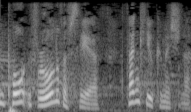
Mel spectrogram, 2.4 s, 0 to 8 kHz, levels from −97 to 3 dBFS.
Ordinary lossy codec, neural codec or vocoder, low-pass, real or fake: none; none; 7.2 kHz; real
